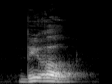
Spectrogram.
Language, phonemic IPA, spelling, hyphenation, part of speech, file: Dutch, /byˈroː/, buro, bu‧ro, noun, Nl-buro.ogg
- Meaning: superseded spelling of bureau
